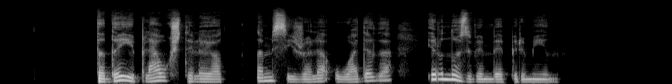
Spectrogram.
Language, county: Lithuanian, Kaunas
